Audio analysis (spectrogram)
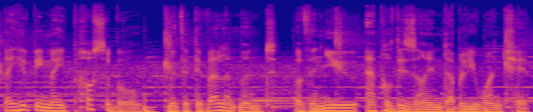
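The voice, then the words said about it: Velvety British accent. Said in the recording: “the velvety British accent of Johnny Ive”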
